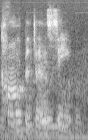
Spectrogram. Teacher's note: The stress is on the first syllable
